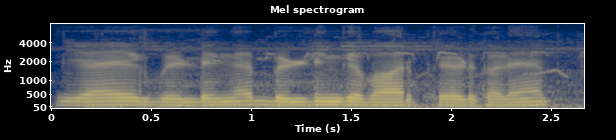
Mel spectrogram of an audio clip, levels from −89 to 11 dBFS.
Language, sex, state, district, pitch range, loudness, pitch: Hindi, male, Uttar Pradesh, Shamli, 115-120 Hz, -15 LUFS, 115 Hz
